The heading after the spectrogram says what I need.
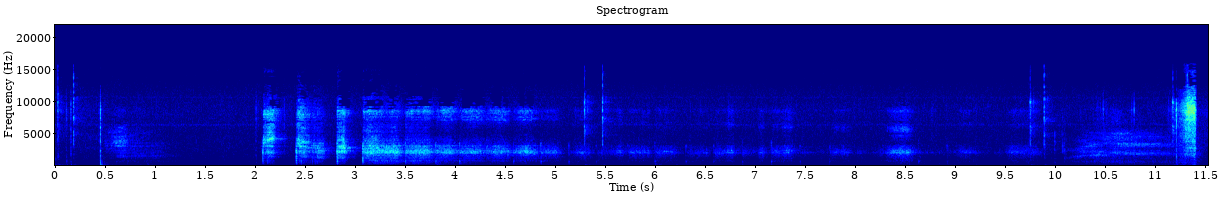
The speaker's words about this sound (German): Achso, ich der jetzt mal einfach nur hier klickt.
